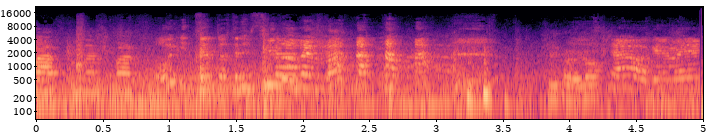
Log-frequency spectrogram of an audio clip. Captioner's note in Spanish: risas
